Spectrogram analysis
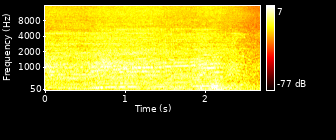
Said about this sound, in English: I'm chainsawing my way out of this.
